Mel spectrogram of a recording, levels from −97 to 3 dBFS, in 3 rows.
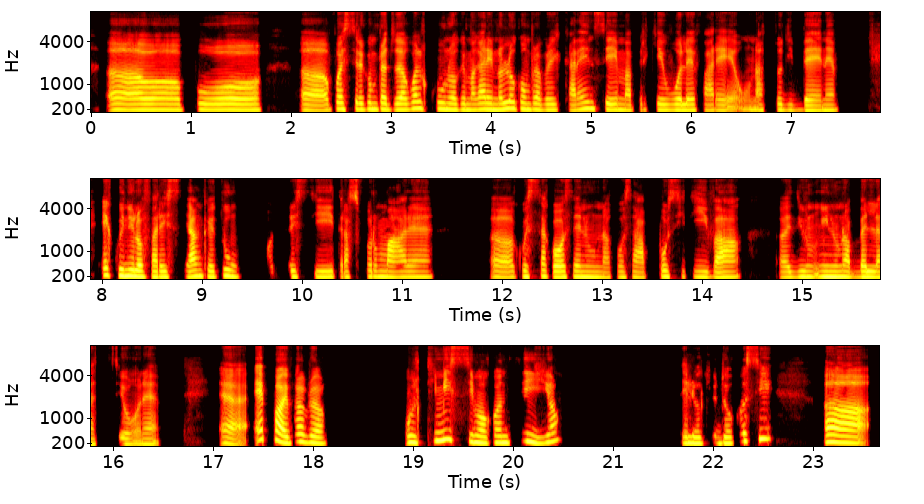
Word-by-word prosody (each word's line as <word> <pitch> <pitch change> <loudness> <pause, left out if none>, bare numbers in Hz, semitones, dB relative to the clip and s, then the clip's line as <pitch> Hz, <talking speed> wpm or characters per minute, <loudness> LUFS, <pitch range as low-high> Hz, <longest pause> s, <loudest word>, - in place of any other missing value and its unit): uhm, 180 0 +3
può 180 -1 +2
uhm, 170 -2 -3
può 200 - -1
essere 190 0 -2
comprato 190 -2 -1
da 180 0 +4
qualcuno, 200 -2 0
che 180 - -3
magari 185 +2 +1
non 185 +1 +1
lo 215 - +4
compra 190 -2 -1
per 175 0 -3
il 175 - -5
cane 170 +4 -4
in 210 - +1
sé, 180 -3 -2
ma 170 -2 -3
perché 175 +1 -8
vuole 170 0 0
fare 165 - -6
un 95 0 -9
atto 175 +2 -7
di 170 -1 -10
bene, 165 0 -2 0.5
e 225 0 0
quindi 205 -2 +5
lo 185 - +7
faresti 175 0 -2
anche 185 -1 +2
tu. 195 0 0 0.3
Potresti 175 +1 -5
trasformare, 175 -1 -3 0.6
uhm, 170 -1 -2
questa 180 +2 -3
cosa 175 +1 +1
in 170 - +1
una 165 -2 -3
cosa 165 -1 -6
positiva, 170 -2 -2 0.4
uhm, 165 0 -4
di 170 +2 -3
un 175 0 -2
in 175 0 +4
una 175 -1 +3
bella 170 0 +1
azione 170 0 -6 0.6
Ehm, - - 0
e 305 0 +4
poi 260 -9 +8
proprio 210 -3 +2 0.8
ultimissimo 225 -1 +3
consiglio 215 +3 +1 1.2
te 195 - 0
lo 195 -1 +4
chiudo 190 0 -2
così, 295 - -1 0.5
uhm, 215 -3 +7
180 Hz, 150 wpm, -21 LUFS, 170-195 Hz, 1.2 s, poi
